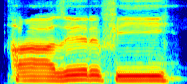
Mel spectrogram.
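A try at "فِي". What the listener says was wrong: কি করে ফাজের ফি হয়? ফা ইয়া জের ফি, ইয়া সাকিন রয়েছে, ওটাকে জুড়ে পড়তে হবে না?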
